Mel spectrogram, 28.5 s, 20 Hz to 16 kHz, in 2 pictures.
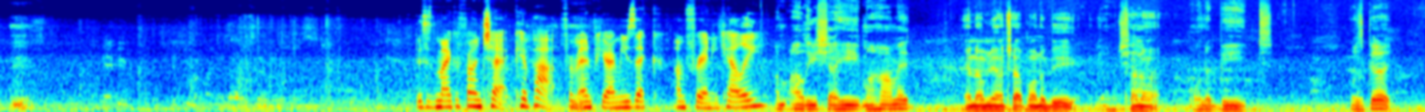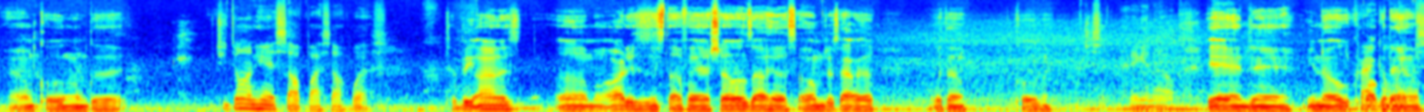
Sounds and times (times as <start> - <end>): Speech: 18.7 - 23.0, 23.6 - 28.4.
